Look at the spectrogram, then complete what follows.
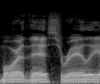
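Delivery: mock-sarcastic delivery. Recalling quitting games after Fallout 3, retelling own sarcastic reaction. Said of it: "That was sarcasm".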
